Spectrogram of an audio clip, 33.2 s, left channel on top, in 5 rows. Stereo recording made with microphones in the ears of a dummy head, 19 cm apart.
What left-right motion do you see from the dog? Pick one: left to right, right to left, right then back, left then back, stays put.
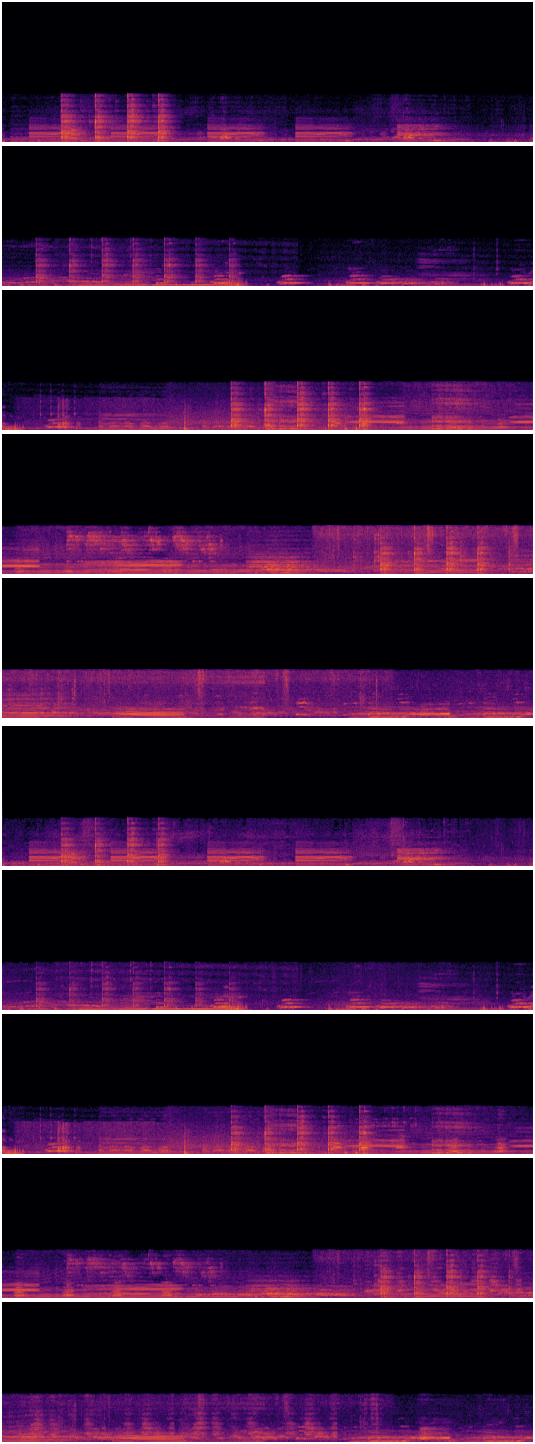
left to right.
